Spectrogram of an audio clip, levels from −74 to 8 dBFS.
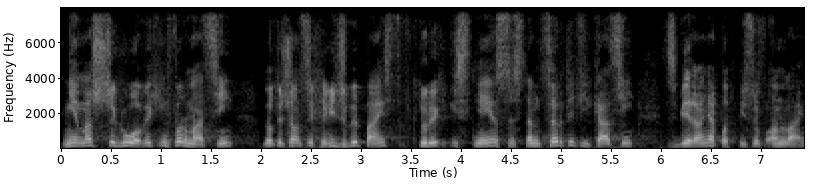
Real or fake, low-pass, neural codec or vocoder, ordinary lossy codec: fake; none; codec, 16 kHz, 6 kbps, DAC; none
